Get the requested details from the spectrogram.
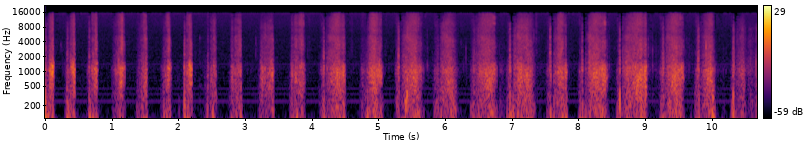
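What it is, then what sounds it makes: Faux fur microphone windscreen being scratched. Fingers and nails scratch through the long fibers of a grey faux fur windscreen on a microphone. About twenty close, boomy rustling strokes come in an uneven rhythm, each a short muffled burst with heavy low rumble, growing fuller and denser in the second half.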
